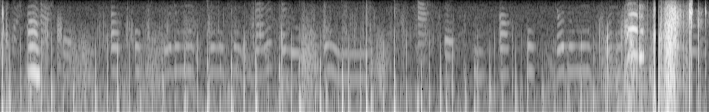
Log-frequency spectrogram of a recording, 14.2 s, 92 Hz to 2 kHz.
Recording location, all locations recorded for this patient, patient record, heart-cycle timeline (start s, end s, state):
mitral valve (MV)
pulmonary valve (PV)+tricuspid valve (TV)+mitral valve (MV)
#Age: Child
#Sex: Female
#Height: 81.0 cm
#Weight: 13.415 kg
#Pregnancy status: False
#Murmur: Absent
#Murmur locations: nan
#Most audible location: nan
#Systolic murmur timing: nan
#Systolic murmur shape: nan
#Systolic murmur grading: nan
#Systolic murmur pitch: nan
#Systolic murmur quality: nan
#Diastolic murmur timing: nan
#Diastolic murmur shape: nan
#Diastolic murmur grading: nan
#Diastolic murmur pitch: nan
#Diastolic murmur quality: nan
#Outcome: Normal
#Campaign: 2015 screening campaign
0.00	1.00	unannotated
1.00	1.06	S1
1.06	1.22	systole
1.22	1.28	S2
1.28	1.43	diastole
1.43	1.51	S1
1.51	1.67	systole
1.67	1.71	S2
1.71	1.88	diastole
1.88	1.95	S1
1.95	2.12	systole
2.12	2.18	S2
2.18	2.33	diastole
2.33	2.39	S1
2.39	2.57	systole
2.57	2.62	S2
2.62	2.77	diastole
2.77	2.84	S1
2.84	3.02	systole
3.02	3.08	S2
3.08	3.23	diastole
3.23	3.28	S1
3.28	3.48	systole
3.48	3.53	S2
3.53	3.66	diastole
3.66	3.74	S1
3.74	3.92	systole
3.92	3.97	S2
3.97	4.13	diastole
4.13	14.19	unannotated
